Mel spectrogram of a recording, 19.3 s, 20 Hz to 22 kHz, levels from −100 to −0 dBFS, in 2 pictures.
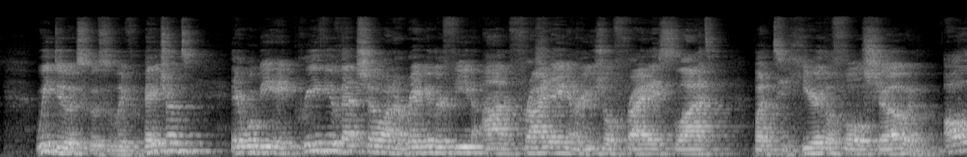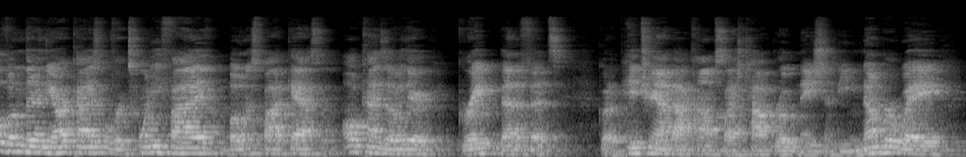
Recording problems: off-mic speech; far
room echo; noticeable; dies away in 0.6 s

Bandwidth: 14 kHz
